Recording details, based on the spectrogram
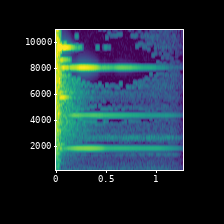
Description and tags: tablespoon and teaspoon
Very close recording of metal spoons. Audio was trimmed and amplified to create a sample.
kitchen-utensil, found-instrument, noise, MTC500-M002-s14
